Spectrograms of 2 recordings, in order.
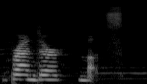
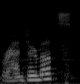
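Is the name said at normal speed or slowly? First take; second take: slowly; normal. First: The name is said slowly. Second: The name is said at normal speed.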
